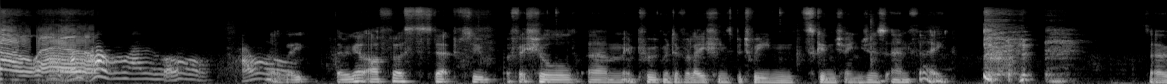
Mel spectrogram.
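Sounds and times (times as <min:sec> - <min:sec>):
dog whimpering: 0:00.0 - 0:03.0
speech: 0:02.9 - 0:10.8, 0:11.5 - 0:11.6.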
